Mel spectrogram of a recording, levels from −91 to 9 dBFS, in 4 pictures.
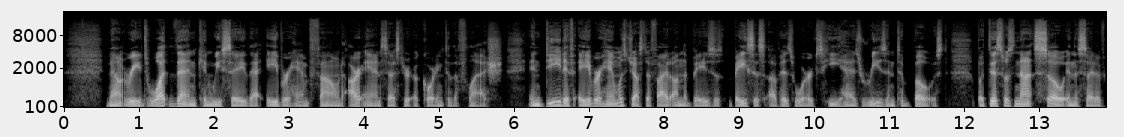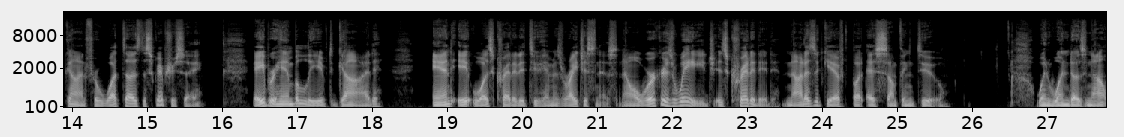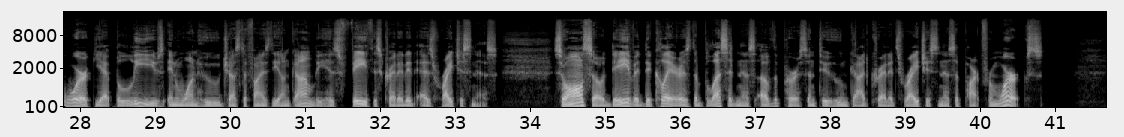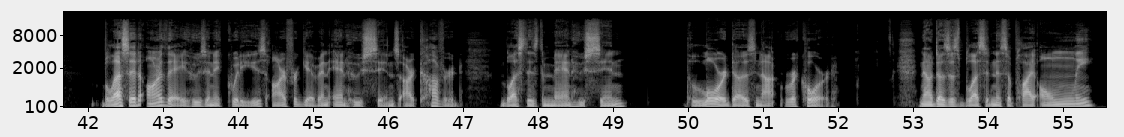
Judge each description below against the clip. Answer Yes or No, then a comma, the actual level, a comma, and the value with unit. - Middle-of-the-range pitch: No, very low, 90 Hz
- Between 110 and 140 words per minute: No, average, 150 wpm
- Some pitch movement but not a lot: Yes, average, 3.4 semitones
